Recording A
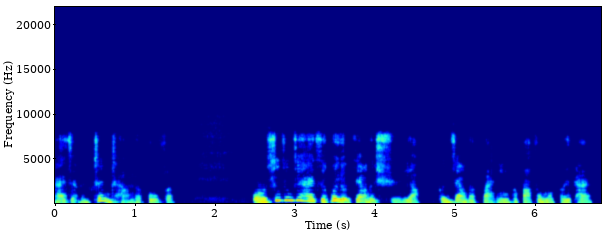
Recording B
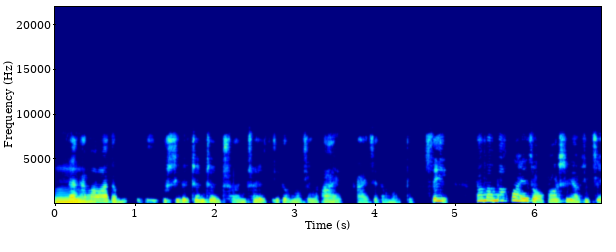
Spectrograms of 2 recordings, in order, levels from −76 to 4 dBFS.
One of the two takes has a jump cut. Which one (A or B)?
B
